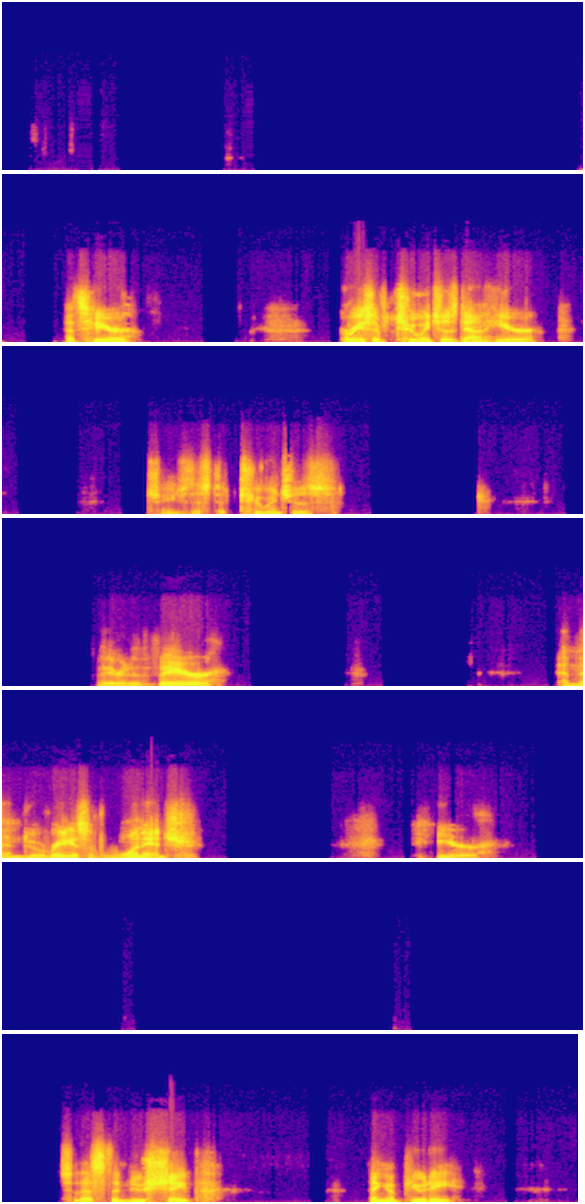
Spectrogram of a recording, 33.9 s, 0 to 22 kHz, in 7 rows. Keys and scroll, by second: 12.3 2, 21.8 1, 28.2 Escape.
